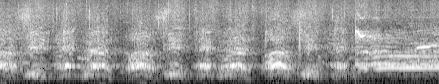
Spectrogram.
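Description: A large crowd of fans chants loudly in rhythm outdoors.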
